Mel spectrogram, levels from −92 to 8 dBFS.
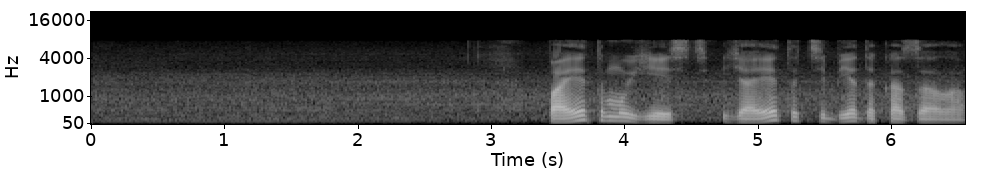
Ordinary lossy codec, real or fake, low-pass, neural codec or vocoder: none; real; none; none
